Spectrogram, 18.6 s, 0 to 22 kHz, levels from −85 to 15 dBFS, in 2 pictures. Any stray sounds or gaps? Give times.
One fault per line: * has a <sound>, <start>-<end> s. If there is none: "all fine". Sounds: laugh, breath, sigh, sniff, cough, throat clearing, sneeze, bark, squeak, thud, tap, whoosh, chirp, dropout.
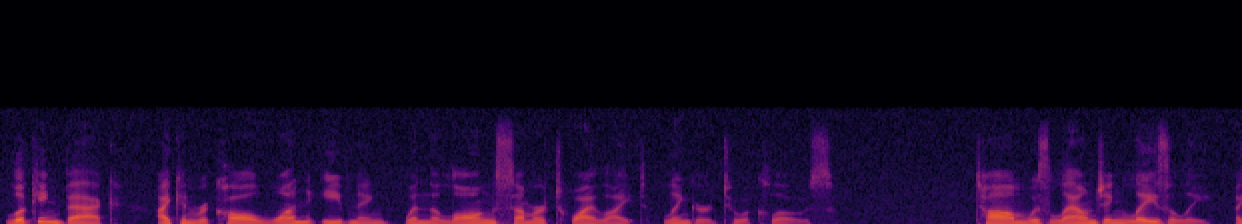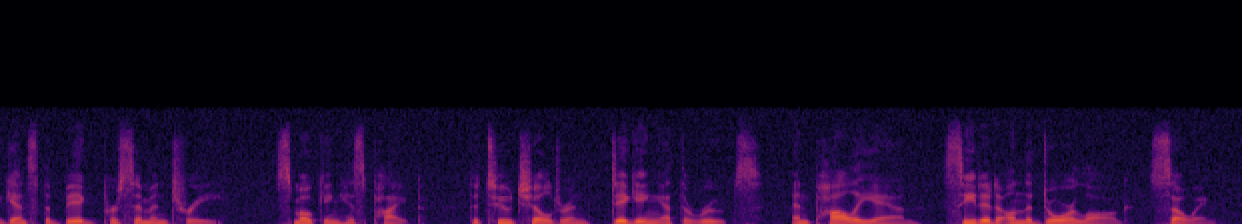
all fine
